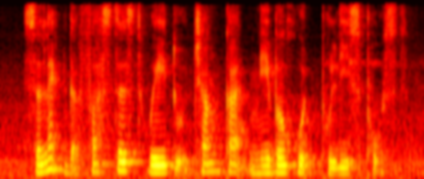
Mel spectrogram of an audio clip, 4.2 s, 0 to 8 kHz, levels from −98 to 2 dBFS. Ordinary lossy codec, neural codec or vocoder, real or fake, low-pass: MP3, 64 kbps; codec, 16 kHz, 8 kbps, FunCodec, trained on LibriTTS, 25 frames a second; fake; 7.2 kHz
